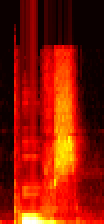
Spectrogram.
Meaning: by, past
- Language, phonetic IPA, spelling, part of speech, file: Ukrainian, [pɔu̯z], повз, preposition, Uk-повз.ogg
